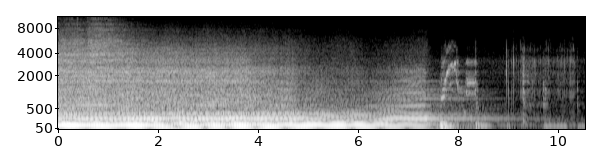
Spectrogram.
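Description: Sludge metal band's distorted electric guitars and bass holding one sustained chord that rings out and slowly loses its brightness. It cuts off about seven and a half seconds in, leaving a few quieter string and amplifier noises.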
